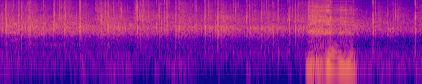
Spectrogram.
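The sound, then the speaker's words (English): An audience claps together in a dense, steady patter of many hands that carries on for a few seconds, with a short voice cutting in briefly near the end. “Yeah, you can clap Jesus that one on.”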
